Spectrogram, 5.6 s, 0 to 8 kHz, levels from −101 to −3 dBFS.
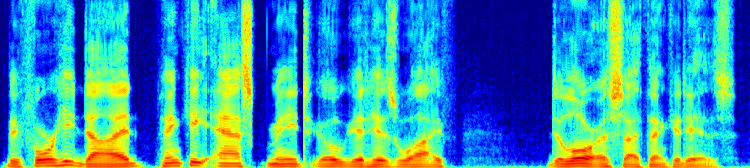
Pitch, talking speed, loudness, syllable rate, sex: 105 Hz, 160 wpm, -18 LUFS, 4.7 syllables/s, male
